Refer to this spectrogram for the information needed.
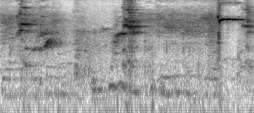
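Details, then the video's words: Male Galah courting a female to encourage mating: three loud, high, grating squawks roughly a second apart, each a short rasping burst, over quiet room noise. "Tweeting Cockatoo Gala parrot stimulates the female"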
